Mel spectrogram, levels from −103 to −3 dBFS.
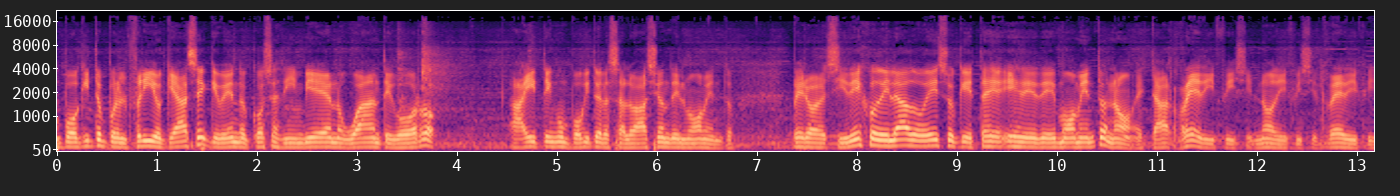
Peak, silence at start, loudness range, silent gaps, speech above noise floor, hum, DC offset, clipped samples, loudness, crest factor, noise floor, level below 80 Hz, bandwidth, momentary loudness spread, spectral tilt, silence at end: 0 dBFS; 0 s; 3 LU; none; 22 dB; none; under 0.1%; under 0.1%; -17 LUFS; 18 dB; -39 dBFS; -56 dBFS; 19 kHz; 8 LU; -5 dB/octave; 0 s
